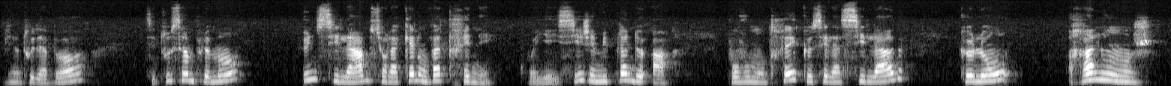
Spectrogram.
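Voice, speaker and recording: A woman's voice: a little high, expressive, creaky, a little mellow, highs cut off. A woman whose first language is French, teaching beginners at a whiteboard, patient and checking in often with her class. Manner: slow, patient, checks in with "d'accord?". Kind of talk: explaining at a whiteboard. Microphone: handheld camera.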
